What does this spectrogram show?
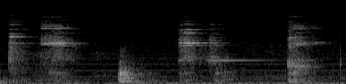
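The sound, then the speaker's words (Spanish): Glass bottles clink against each other in a loose, irregular series of bright chinks and rattles, with no voices. “Parece como si chocaran botellas entre sí. Y los vidrios.”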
